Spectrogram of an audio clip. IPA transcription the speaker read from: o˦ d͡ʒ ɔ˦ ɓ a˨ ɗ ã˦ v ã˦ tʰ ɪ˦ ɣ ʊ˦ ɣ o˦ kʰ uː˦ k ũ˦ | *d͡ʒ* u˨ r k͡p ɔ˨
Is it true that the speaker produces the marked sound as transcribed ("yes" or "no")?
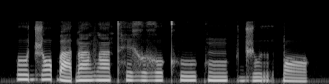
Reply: yes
